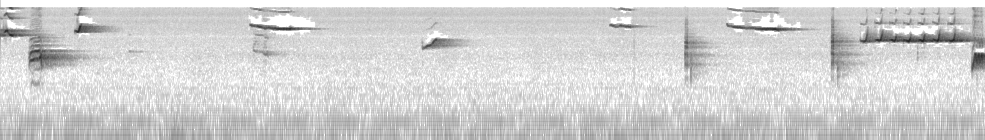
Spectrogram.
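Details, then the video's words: New Year nightingale song with varied, well-spaced notes: a bright opening burst, thin high whistles and upslurs separated by pauses, a few sharp clicks, then a rapid buzzy trill to close, with steady low hum behind. "Соловей поёт на новый год"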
